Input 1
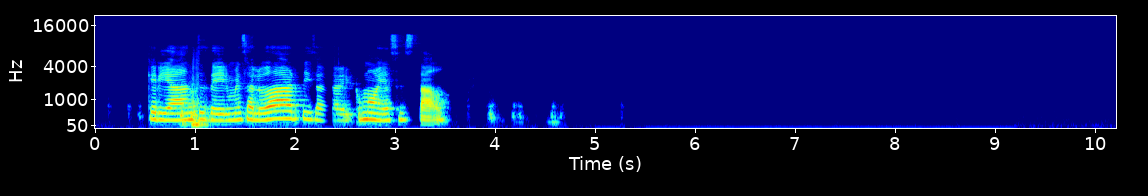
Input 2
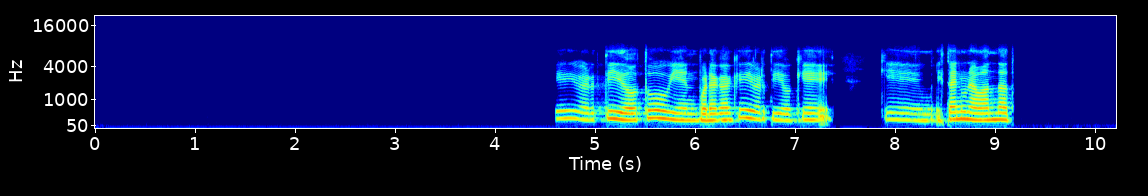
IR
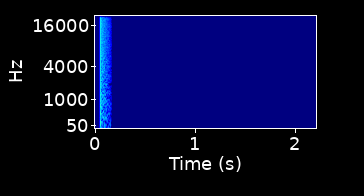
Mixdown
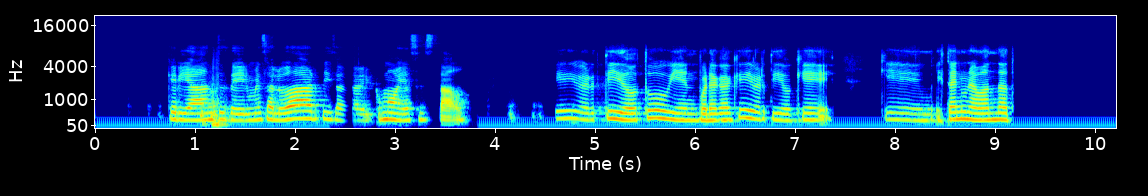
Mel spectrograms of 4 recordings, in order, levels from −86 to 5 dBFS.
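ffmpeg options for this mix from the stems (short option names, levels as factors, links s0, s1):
-filter_complex "[0:a]adelay=200,volume=0.944[s0];[1:a]aeval=exprs='val(0)+0.00355*(sin(2*PI*50*n/s)+sin(2*PI*2*50*n/s)/2+sin(2*PI*3*50*n/s)/3+sin(2*PI*4*50*n/s)/4+sin(2*PI*5*50*n/s)/5)':c=same,volume=0.708,asplit=3[s1][s2][s3];[s1]atrim=end=2.34,asetpts=PTS-STARTPTS,afade=t=out:st=2.336:d=0.004:c=hsin[s4];[s2]atrim=start=2.34:end=3.82,asetpts=PTS-STARTPTS,volume=0[s5];[s3]atrim=start=3.82,asetpts=PTS-STARTPTS,afade=t=in:d=0.004:c=hsin[s6];[s4][s5][s6]concat=n=3:v=0:a=1[s7];[s0][s7]amix=inputs=2:normalize=0,highpass=70"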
